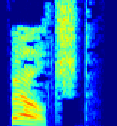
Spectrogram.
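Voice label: "belched", British English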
